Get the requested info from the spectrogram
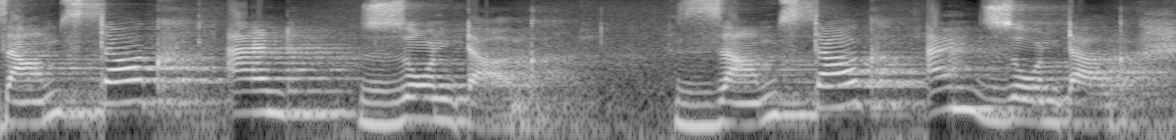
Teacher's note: If you see any of the English vowels, that is A, E, I, O and U, written after the letter S, A, E, I, O, U, following the letter S, the pronunciation of that S should never be like S. It will always be like Z.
